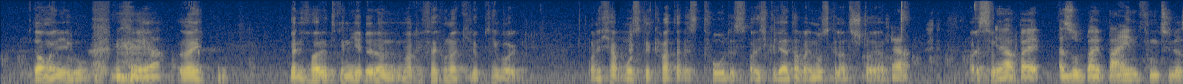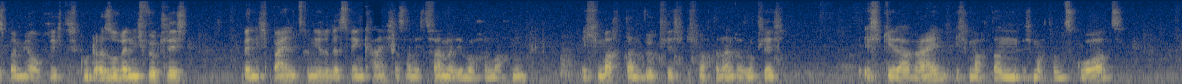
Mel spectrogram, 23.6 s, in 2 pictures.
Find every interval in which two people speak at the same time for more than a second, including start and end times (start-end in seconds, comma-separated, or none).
none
